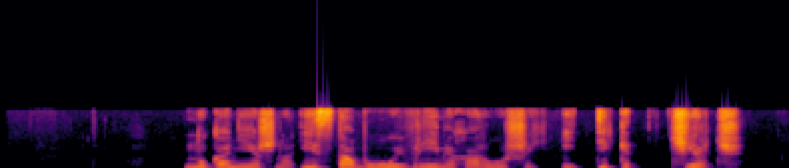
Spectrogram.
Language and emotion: Russian, positive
